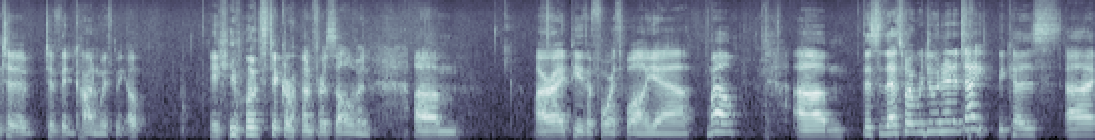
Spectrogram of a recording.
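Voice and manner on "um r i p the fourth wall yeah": usual speaking voice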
